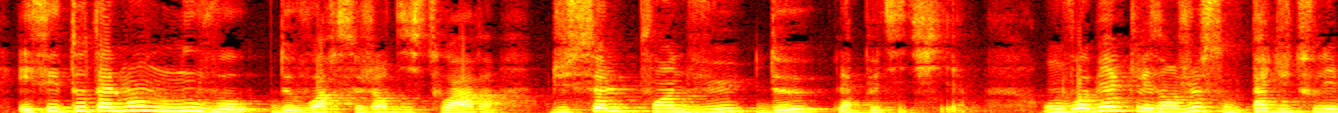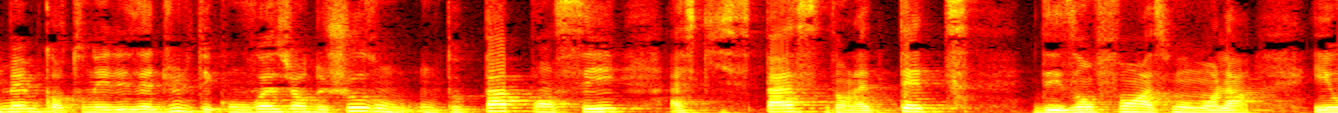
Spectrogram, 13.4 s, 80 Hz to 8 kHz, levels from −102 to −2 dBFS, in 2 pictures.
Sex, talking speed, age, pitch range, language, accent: female, 275 wpm, 30-49, 170-220 Hz, French, French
